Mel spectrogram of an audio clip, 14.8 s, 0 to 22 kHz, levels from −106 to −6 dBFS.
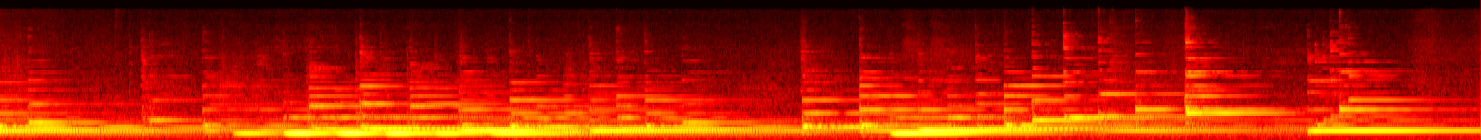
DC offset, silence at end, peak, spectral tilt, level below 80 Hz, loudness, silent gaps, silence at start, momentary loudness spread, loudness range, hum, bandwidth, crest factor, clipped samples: under 0.1%; 0 s; -18 dBFS; -8 dB/octave; -74 dBFS; -33 LUFS; none; 0 s; 15 LU; 7 LU; none; 7.8 kHz; 16 dB; under 0.1%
